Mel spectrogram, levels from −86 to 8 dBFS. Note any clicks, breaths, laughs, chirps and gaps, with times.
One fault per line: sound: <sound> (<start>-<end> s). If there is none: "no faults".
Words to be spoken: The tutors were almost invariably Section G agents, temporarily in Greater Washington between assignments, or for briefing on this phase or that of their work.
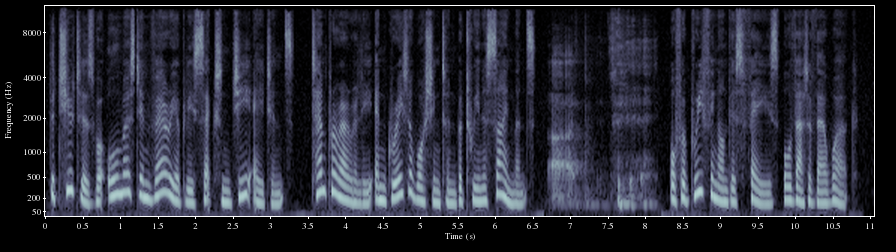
sound: laugh (6.7-8.2 s)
